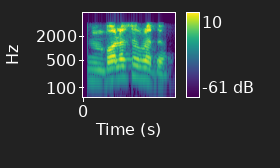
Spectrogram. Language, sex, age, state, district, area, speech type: Bengali, male, 18-30, West Bengal, Malda, urban, conversation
